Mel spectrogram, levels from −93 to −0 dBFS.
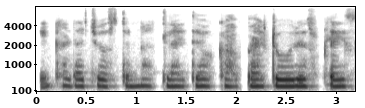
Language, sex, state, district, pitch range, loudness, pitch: Telugu, female, Telangana, Karimnagar, 230-240 Hz, -24 LUFS, 235 Hz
